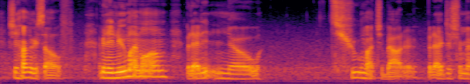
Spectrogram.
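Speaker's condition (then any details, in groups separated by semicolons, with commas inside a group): Cerebral palsy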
